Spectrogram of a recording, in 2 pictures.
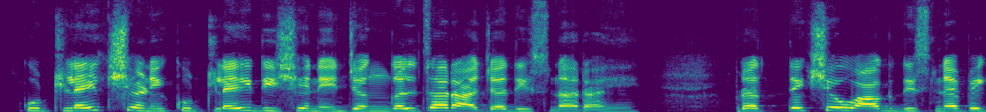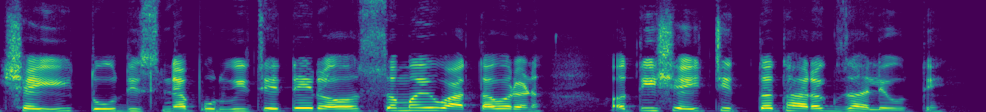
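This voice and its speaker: A woman reading an audiobook love story aloud in an even, measured way. Her voice sits somewhat high, and the recording is dry and close with no room sound. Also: no echo. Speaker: narrator. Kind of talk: scripted audiobook narration.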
